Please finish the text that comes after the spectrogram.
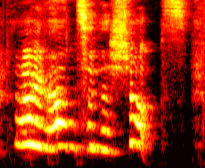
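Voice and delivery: high loud laugh into the line. Real, not acted. Host laughing at Bella's egg fried rice story. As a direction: crack up at the story.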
